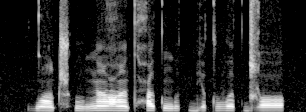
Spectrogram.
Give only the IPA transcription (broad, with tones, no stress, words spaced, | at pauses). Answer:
dˤã˧˩ʈ͡ʂʰu˧˩ ŋã˥ʕã˥˧tħɤ˥t ŋu˧tbʲɔ˩˧t vɤ˥˧td͡ʑɔ˧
